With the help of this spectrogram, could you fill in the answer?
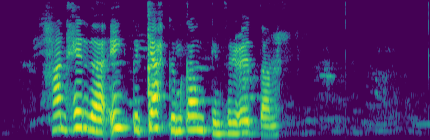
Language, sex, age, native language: Icelandic, female, 11, Icelandic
